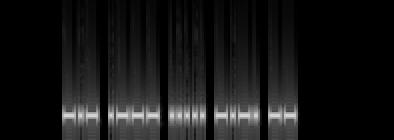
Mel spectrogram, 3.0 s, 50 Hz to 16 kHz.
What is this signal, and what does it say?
Morse code, heard as a keyed tone, about 40 wpm, 700 Hz. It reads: KJ5CM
